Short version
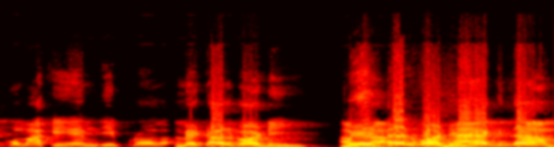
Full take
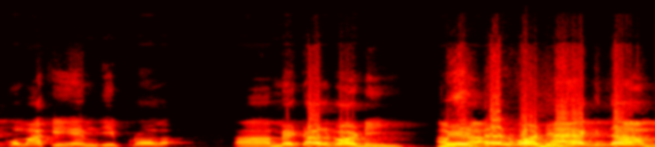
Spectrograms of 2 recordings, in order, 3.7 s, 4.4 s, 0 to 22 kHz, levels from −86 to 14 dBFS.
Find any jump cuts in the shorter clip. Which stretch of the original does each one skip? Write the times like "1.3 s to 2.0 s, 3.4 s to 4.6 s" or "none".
1.2 s to 1.8 s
